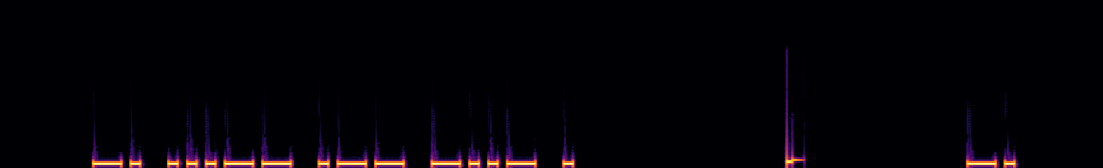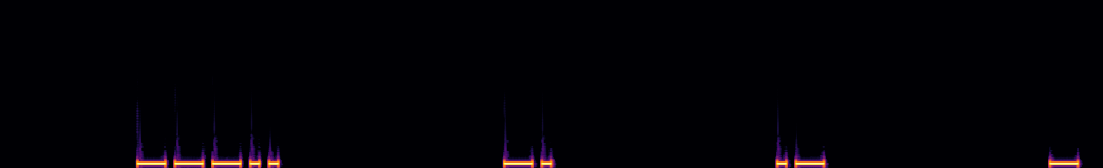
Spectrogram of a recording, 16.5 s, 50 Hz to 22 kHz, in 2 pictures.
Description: Morse code, heard as a keyed tone, about 17 wpm, spaced as for 7 wpm, 700 Hz. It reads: N3WXE N8NAT
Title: USA Call Signs - 8x Character Spacing - 17wpm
